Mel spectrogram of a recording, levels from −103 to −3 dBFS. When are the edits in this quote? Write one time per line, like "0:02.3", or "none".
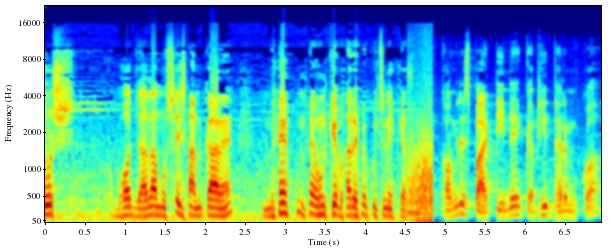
0:04.7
